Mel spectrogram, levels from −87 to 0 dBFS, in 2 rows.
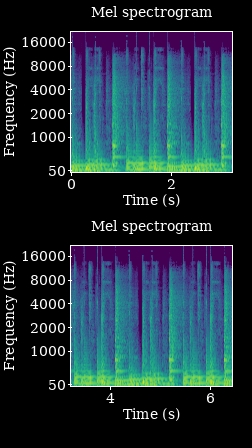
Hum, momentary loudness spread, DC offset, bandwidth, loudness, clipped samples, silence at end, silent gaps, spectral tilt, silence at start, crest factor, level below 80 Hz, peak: none; 2 LU; under 0.1%; 15 kHz; -17 LUFS; under 0.1%; 0 s; none; -6 dB/octave; 0 s; 12 dB; -22 dBFS; -4 dBFS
